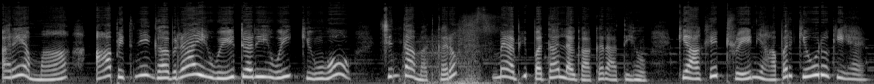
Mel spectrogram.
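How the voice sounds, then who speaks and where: A woman playing a bold young woman with a very high voice. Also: expressive, normal speed, a little mellow, soft background music. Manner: confident, questioning.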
